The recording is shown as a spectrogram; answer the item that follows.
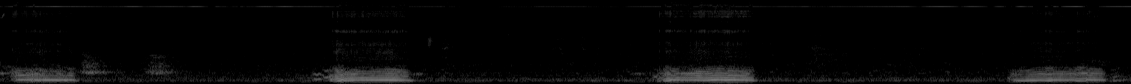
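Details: French Bulldog named Fred snoring while asleep indoors: four loud, harsh, buzzy snores, each lasting about a second, come at a steady rhythm roughly every three and a half seconds, with quiet breathing between them.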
